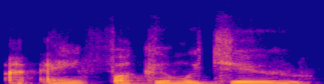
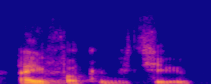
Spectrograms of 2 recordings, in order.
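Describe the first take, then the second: First: Squeaky mock repeat; high put-on voice. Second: Said in the usual way. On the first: Shown as a demonstration. Repeating his own line in a silly high voice.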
